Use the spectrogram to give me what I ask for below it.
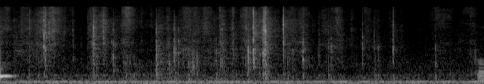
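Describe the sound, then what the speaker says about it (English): Crisp crinkling and rustling of paper being folded into an origami triangle, with dense close-up scratchy handling over a low steady hum. "fold it in half again and make a triangle"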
